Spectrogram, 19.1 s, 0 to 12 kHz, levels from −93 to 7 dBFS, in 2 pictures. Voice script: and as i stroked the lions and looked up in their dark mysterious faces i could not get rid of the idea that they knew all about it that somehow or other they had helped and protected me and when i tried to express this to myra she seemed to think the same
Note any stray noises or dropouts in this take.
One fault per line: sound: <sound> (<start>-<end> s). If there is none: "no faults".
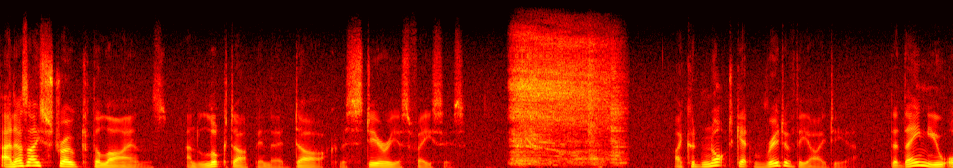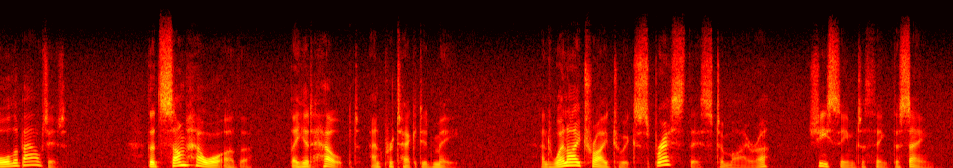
sound: sigh (5.1-6.3 s)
